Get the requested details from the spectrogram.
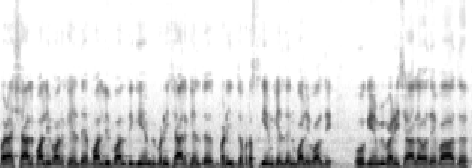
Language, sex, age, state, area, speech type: Dogri, male, 18-30, Jammu and Kashmir, rural, spontaneous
